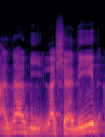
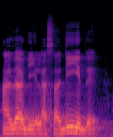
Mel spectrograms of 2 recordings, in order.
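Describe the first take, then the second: First: The last word is said with an 'sh' sound. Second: The last word is said with an 's' sound. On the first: The punishment is very severe. The speaker calls it right. "Yang mestinya azabi lasyadid" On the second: The punishment is very good. The speaker calls it wrong. "berubah azabi lasadid"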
